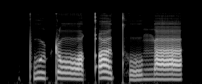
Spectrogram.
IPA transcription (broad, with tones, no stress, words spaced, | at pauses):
pʼu˧ʈɔː˧˩ qʼɐ˥˧t̪ʰo˩˧ŋa˧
